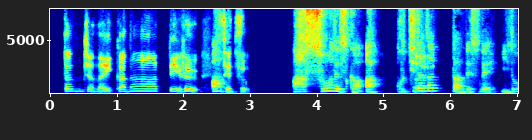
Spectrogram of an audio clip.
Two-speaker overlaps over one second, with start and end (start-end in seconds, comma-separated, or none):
none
